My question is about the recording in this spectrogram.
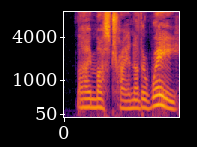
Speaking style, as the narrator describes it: thought desperately

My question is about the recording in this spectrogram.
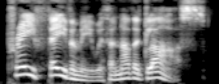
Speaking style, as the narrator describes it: cried

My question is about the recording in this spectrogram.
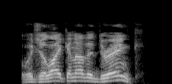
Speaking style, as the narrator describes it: I shouted after her

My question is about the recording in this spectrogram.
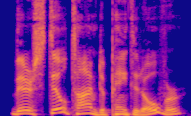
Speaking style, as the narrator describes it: Samuel said

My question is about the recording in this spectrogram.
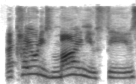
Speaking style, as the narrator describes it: snarls

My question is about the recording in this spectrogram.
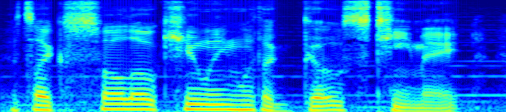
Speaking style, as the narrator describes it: she'd sigh over drinks

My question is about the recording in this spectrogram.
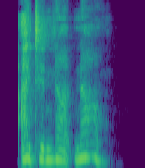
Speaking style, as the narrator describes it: whispered Molly

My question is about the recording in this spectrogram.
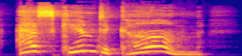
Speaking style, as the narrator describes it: she exclaimed eagerly

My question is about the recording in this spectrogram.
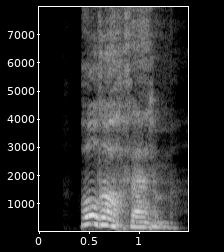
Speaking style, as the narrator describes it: I panted

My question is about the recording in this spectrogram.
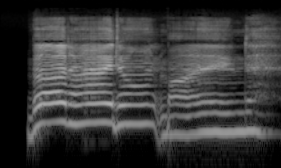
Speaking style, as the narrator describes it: said Ruggedo with a deep sigh

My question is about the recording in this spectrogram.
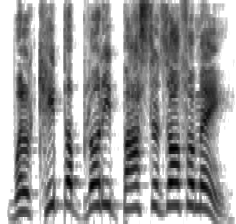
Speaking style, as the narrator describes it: She yelled back

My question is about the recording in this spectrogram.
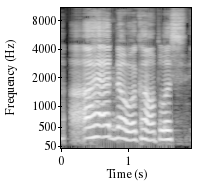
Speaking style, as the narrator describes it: he cried

